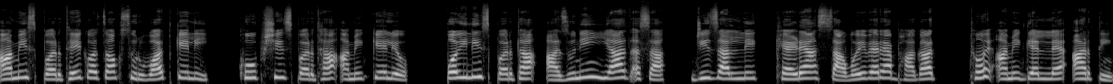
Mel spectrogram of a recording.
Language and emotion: Goan Konkani, neutral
